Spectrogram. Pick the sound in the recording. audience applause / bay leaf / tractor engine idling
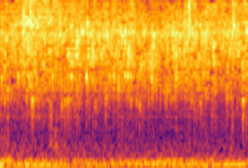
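bay leaf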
